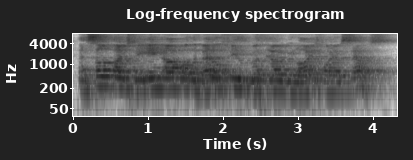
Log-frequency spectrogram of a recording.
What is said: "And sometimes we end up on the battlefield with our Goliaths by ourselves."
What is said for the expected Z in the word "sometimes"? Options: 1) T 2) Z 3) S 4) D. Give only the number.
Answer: 2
